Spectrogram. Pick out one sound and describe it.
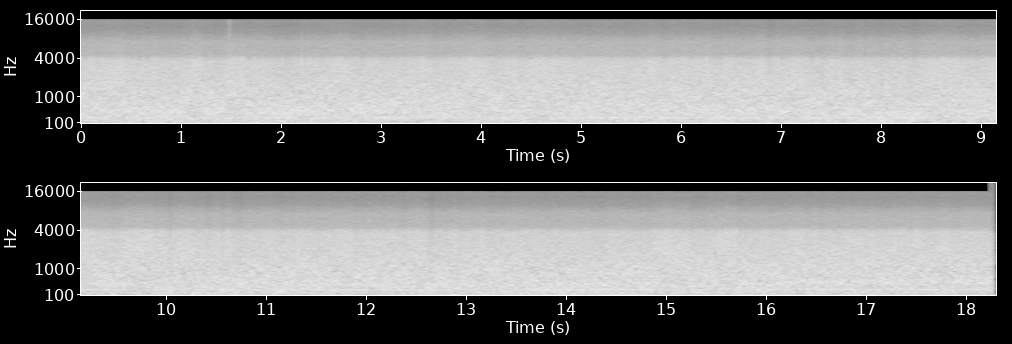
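A small propeller motor hums steadily.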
